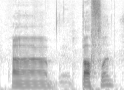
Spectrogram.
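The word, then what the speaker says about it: Byfuglien: Bufflin is the way it's pronounced, but Byfuglin or Fuglin is the way it's pronounced if you read it phonetically.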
